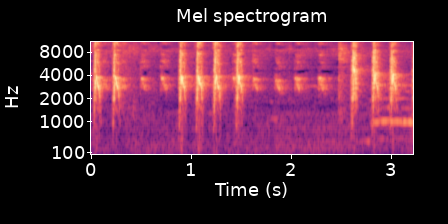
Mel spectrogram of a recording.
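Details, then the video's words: Grey-cheeked bulbul calling loudly for a lure recording: bright staccato chips repeated in quick bursts, with a short clear whistled note near the end. "pancingan burung cucak jenggot"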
